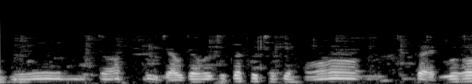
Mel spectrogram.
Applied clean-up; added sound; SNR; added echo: classical method Wiener filter.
